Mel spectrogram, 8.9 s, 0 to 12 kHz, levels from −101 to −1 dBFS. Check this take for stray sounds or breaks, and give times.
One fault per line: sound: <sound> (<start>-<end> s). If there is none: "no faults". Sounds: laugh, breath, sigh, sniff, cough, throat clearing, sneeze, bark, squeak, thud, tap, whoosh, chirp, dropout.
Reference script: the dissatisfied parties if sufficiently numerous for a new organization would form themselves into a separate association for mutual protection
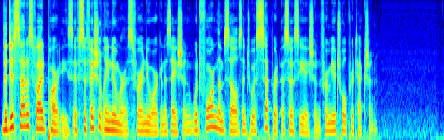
no faults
